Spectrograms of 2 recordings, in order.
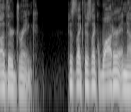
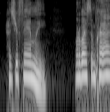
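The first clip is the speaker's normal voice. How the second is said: put-on nice, friendly voice, higher pitch; 9 semitones higher than usual. Retelling a comedian's joke about a nice crack dealer: Will Ferrell impression. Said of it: "It's a Will Ferrell joke. he's like".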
